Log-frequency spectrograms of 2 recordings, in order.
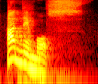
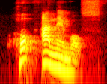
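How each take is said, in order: First: "anemos" slow, accent on the last syllable; Greek word demo. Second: "Ro anemos" slow, stress on "anemos"; Greek phrase demo. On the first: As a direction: say it slowly for the class. (pronúncia lenta de "anemos") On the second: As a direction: model the phrase slowly. (pronúncia lenta de "Ro anemos") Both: Shown as a demonstration. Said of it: "esta é própria oxítona".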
